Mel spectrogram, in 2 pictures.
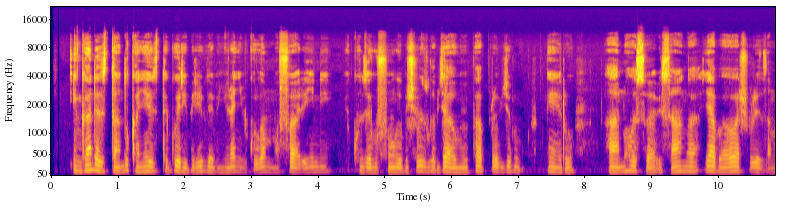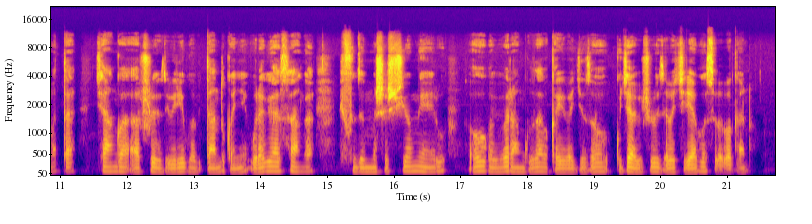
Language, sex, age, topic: Kinyarwanda, male, 18-24, finance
